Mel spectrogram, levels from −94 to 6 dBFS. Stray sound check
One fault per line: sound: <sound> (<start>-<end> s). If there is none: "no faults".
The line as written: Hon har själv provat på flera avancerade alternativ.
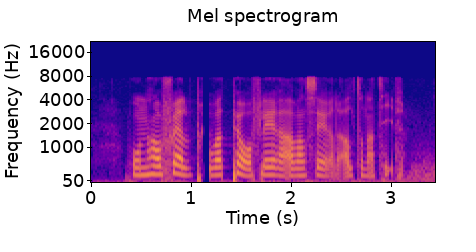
sound: dropout (1.1-1.2 s)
